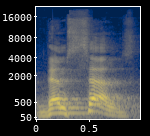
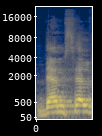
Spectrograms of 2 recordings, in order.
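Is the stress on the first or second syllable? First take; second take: second; first. First: The stress is on the second syllable. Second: The stress is on the first syllable. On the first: The speaker calls it right. "इसमें जो stress है वो second हिस्से में है" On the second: The speaker calls it wrong. "वैसे ही themselves नहीं बोलना चाहिए"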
